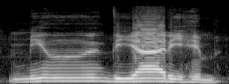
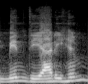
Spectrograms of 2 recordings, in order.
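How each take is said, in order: First: The nasal n sound is held for two beats. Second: The nasal n sound is cut short. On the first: The speaker calls it right. "We're going to hold it, and we're going to make sure that we say it for about two haraka" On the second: The speaker calls it wrong. "we're not going to say"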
